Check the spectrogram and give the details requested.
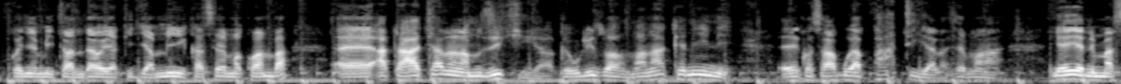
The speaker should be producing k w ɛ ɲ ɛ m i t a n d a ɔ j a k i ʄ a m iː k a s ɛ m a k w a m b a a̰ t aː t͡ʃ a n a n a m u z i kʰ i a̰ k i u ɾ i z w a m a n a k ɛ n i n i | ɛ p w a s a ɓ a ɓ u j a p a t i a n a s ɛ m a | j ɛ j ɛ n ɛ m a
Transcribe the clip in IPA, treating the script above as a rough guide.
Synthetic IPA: k w ɛ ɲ ɛ m i t a n d a ɔ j a k i ʄ a m iː k a s ɛ m a k w a m b a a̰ t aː t͡ʃ a n a n a m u z i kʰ i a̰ k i u l i z w a m a n a k ɛ n i n i | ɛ k w a s a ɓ a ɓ u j a p a t i a n a s ɛ m a | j ɛ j ɛ n i m a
